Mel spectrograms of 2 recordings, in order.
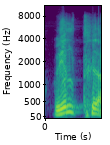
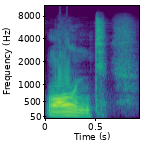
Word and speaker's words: won't: won't입니다. will't 아니고 won't. 좀 신기하네요. 발음 주의하세요. want 아닙니다. won't요.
